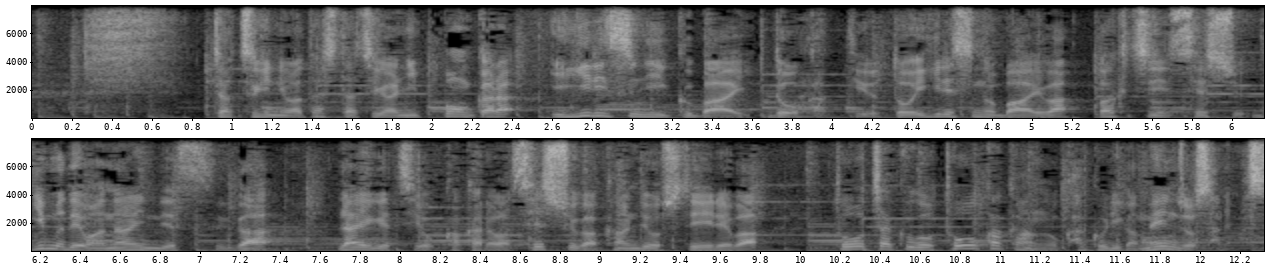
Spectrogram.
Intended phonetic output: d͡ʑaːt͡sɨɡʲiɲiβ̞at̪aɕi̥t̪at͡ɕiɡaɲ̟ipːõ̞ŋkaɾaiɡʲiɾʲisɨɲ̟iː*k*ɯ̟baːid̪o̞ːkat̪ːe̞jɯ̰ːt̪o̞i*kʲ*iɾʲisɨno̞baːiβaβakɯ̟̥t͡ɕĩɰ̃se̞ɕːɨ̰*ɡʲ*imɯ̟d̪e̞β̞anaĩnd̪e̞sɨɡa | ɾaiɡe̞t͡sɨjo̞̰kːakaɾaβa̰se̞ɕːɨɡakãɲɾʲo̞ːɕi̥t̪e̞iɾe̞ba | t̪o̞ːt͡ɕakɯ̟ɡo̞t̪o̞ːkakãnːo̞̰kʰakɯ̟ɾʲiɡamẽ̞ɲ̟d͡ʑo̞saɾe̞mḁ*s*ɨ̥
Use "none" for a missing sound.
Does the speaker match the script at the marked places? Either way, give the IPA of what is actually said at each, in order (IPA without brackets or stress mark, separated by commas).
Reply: k, ɡʲ, ɡʲ, s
